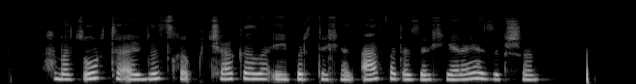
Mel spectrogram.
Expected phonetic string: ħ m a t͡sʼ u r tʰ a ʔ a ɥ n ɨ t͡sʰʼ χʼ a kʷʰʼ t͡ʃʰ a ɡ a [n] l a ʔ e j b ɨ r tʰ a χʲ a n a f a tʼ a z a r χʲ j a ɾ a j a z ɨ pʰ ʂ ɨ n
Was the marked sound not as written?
yes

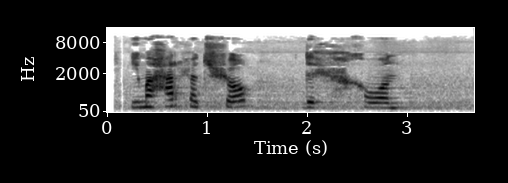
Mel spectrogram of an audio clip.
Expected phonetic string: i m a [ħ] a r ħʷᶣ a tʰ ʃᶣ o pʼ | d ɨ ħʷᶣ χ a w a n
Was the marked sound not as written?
no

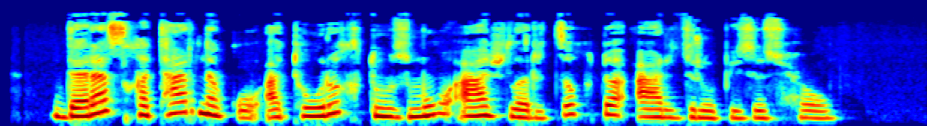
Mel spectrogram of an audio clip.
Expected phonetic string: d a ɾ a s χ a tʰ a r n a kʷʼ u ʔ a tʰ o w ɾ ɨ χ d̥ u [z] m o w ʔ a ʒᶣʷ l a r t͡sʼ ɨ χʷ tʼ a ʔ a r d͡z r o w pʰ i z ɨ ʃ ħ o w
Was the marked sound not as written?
no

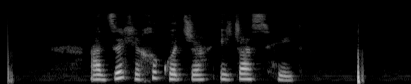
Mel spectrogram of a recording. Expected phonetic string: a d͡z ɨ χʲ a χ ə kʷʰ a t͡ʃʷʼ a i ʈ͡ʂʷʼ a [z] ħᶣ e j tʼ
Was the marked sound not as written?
yes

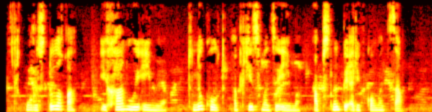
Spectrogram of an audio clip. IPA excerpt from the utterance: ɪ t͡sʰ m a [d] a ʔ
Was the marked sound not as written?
yes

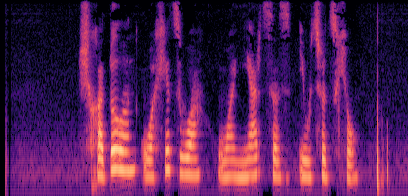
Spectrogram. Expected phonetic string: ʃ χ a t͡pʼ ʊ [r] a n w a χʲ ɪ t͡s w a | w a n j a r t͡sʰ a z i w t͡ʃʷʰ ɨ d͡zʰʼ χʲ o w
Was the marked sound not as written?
yes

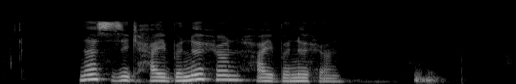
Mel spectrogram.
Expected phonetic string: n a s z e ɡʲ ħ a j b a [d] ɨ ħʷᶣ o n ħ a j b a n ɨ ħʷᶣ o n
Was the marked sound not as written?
yes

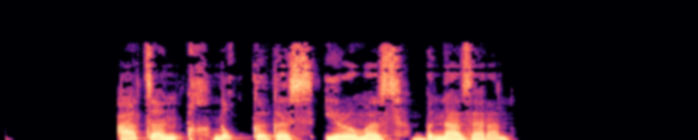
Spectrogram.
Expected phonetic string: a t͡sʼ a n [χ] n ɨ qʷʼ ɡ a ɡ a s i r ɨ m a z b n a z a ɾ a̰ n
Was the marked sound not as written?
no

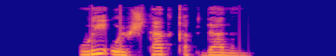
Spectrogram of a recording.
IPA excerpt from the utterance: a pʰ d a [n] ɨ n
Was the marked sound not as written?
no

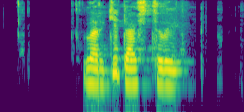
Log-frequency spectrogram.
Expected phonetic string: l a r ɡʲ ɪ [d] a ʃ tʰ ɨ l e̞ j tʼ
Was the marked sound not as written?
no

